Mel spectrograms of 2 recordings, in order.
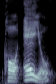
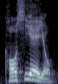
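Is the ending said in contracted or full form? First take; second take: contracted; full. First: The "shi" syllable is dropped before "eyo". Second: An extra "shi" syllable is pronounced before "eyo". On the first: "most commonly it will just become this" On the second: "the full original form"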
